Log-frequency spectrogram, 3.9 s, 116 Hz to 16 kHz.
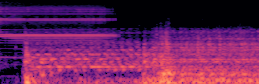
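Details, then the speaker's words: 1989 Ford F250 with 7.3 IDI diesel, not started for a week: dash buzz, short crank, catches within a second or two and settles into an even clattering idle; normal cold start. "I ain't started this thing in a week. I bet she just starts right up."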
